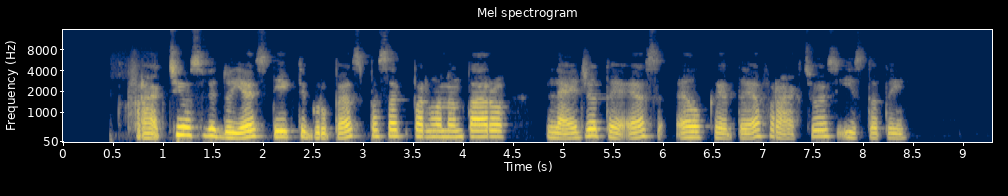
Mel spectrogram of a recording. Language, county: Lithuanian, Vilnius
